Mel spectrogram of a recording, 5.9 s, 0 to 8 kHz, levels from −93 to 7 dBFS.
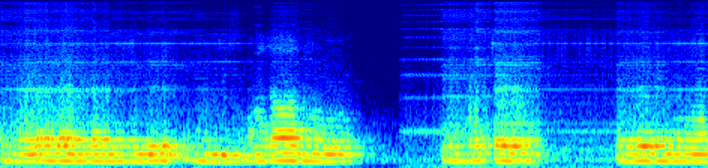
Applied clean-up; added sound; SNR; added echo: neural separator model SepFormer DNS4.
